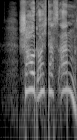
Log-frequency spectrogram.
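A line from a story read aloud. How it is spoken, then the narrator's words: Called out. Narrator (German): rief sie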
